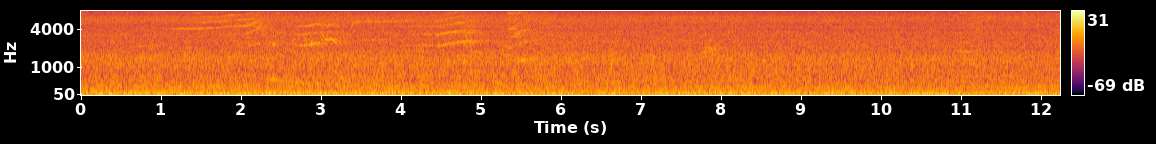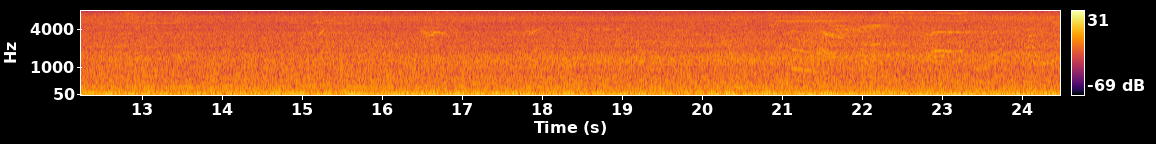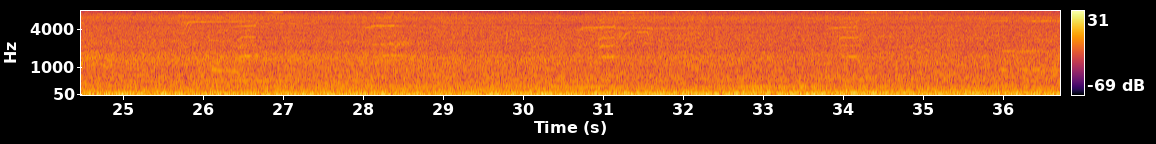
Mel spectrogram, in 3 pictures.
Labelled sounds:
2.6	4.2	killer whale, southern resident, 2.2 to 5.4 kHz
5.2	5.7	killer whale, southern resident, 1.2 to 5.0 kHz
20.8	22.4	killer whale, southern resident, 0.88 to 5.4 kHz
25.6	26.8	killer whale, southern resident, 0.87 to 5.4 kHz
27.9	28.5	killer whale, southern resident, 4.2 to 5.4 kHz
30.6	31.7	killer whale, southern resident, 1.5 to 5.2 kHz

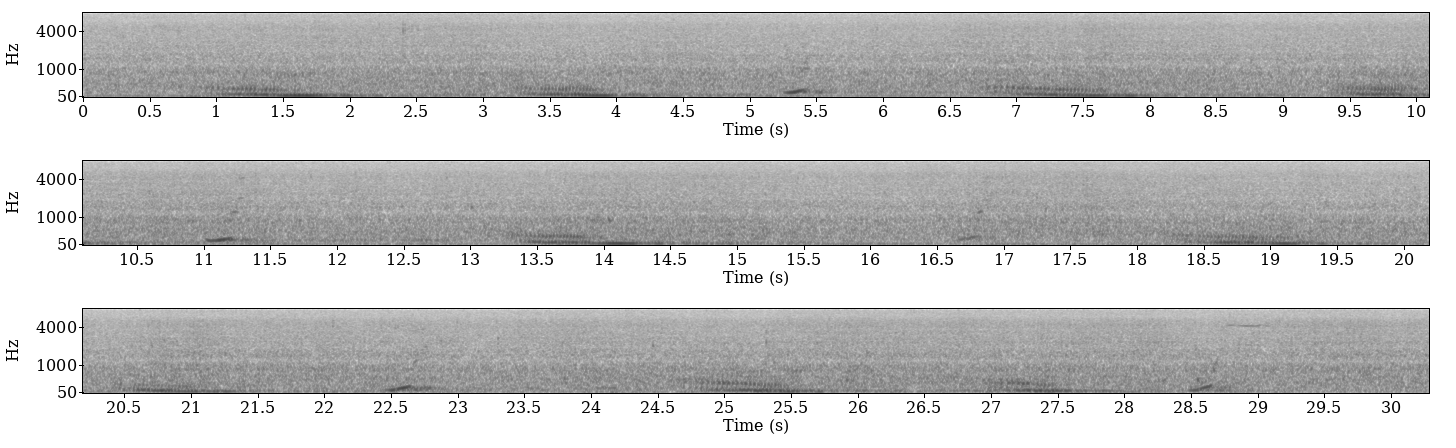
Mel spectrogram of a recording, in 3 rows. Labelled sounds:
28.8	29.1	humpback whale, 4.2 to 4.4 kHz

